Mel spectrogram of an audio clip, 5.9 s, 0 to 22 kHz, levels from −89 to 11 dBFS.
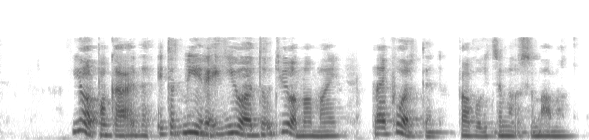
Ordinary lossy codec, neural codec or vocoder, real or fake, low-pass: AAC, 32 kbps; codec, 16 kHz, 4 kbps, X-Codec, HuBERT features, trained on general audio; fake; 7.2 kHz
